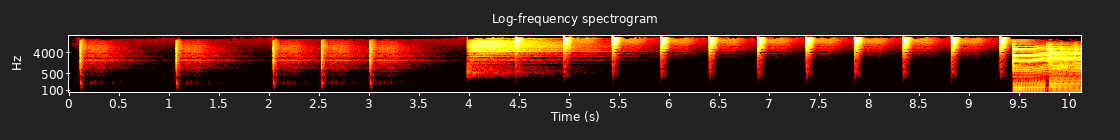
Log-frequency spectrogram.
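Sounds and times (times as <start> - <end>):
drum: 0.1 - 10.0.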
